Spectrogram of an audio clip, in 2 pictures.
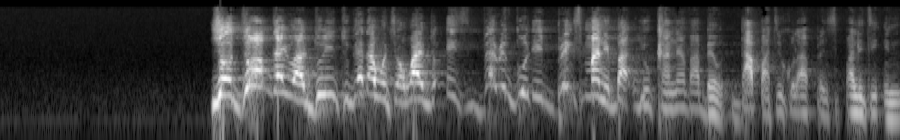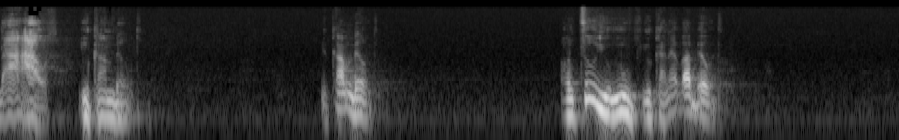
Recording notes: Preached At The Everlasting Father Cathedral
